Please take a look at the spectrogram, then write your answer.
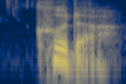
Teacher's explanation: it will be easier to just drop the V and say coulda.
